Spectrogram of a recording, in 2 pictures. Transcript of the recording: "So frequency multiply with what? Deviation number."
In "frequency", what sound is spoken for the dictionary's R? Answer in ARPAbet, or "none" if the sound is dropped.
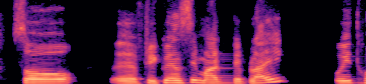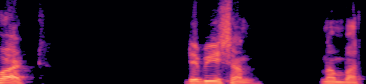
R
